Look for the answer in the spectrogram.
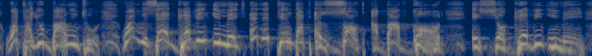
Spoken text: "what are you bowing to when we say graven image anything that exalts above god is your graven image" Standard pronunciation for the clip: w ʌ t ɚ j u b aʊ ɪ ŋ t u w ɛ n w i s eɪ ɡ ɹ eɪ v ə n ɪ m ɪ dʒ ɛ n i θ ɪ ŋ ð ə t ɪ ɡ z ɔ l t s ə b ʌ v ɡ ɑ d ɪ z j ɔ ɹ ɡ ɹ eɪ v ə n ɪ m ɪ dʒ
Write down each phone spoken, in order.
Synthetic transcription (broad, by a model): w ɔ t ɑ j u b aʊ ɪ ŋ t u w ɛ n w i s eɪ ɡ ɹ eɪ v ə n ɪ m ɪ dʒ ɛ n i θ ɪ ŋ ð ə t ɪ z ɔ l t ə b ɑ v ɡ ɑ d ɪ s j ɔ ɡ ɹ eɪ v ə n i m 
